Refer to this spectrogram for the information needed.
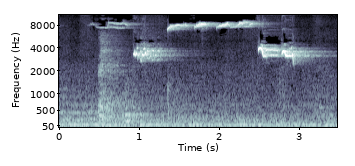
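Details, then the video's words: European robin singing its winter song at sunset in the Kew Gardens greenhouse: thin, high, sustained whistles that jump between a very high note and a slightly lower, sliding one, over a faint low hum. "Song bird - Robin"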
